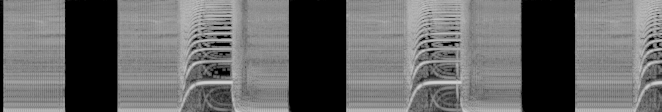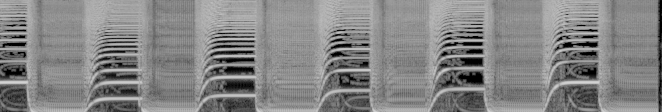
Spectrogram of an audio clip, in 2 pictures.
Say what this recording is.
A short synth phrase created with a custom patch in a Blofeld synth and processed with Ozone for maximum volume and distortion-ness.
nasty, CPEM, dubstep, synth, electro, distorted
